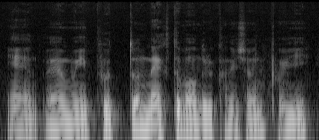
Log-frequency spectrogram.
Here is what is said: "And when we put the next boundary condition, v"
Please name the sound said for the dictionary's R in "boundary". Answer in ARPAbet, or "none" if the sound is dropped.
none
